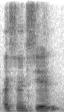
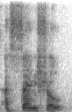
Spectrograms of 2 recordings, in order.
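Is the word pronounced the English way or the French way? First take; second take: French; English. First: The word is pronounced the French way. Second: The word is pronounced the English way. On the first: The speaker calls it wrong. "it's not essentiel" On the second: The speaker calls it right. "It's essential"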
